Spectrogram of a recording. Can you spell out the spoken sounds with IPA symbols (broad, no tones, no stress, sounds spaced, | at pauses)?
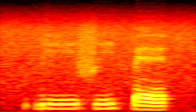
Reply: ɓ iː f i k͡p ɛ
